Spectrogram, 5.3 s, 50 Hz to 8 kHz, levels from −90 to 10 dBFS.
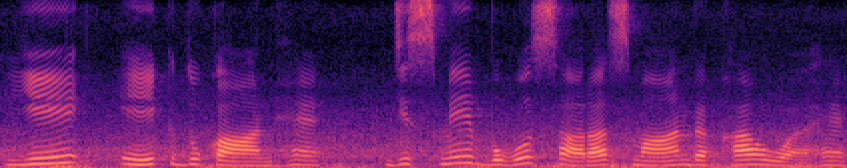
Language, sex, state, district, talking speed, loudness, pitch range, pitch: Hindi, female, Punjab, Pathankot, 125 wpm, -17 LUFS, 200-250 Hz, 225 Hz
